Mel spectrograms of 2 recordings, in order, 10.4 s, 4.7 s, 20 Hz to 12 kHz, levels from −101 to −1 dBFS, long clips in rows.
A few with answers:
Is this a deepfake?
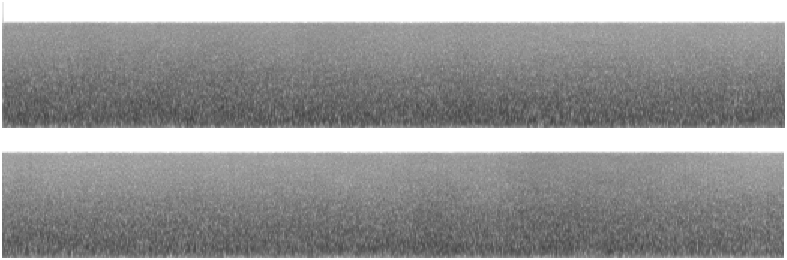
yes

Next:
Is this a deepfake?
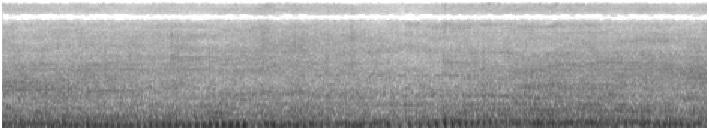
yes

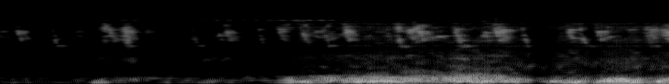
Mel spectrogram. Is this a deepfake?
yes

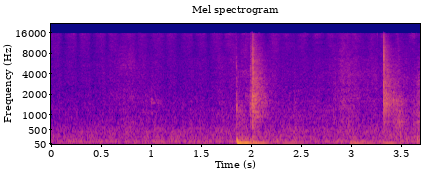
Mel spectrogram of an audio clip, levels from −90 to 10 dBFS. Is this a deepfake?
no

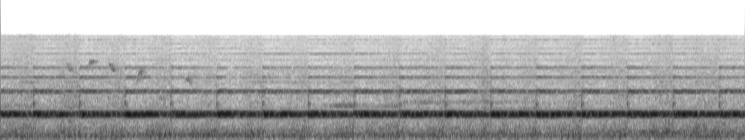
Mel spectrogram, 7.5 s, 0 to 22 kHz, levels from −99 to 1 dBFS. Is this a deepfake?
yes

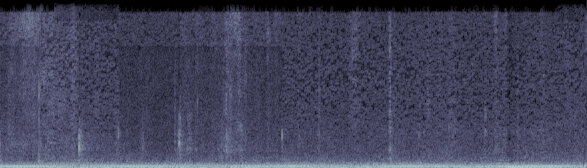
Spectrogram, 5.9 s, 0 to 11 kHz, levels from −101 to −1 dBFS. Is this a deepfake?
no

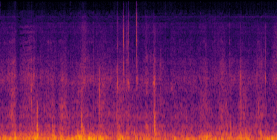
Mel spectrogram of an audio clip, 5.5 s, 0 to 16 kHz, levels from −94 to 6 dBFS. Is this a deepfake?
yes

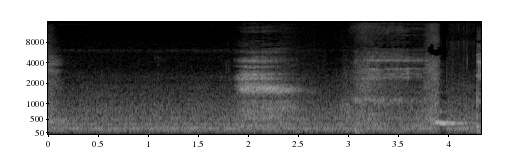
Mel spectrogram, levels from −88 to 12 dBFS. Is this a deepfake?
no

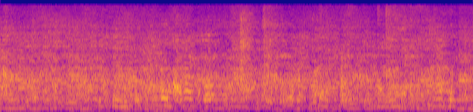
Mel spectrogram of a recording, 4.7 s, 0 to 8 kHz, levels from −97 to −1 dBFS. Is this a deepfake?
yes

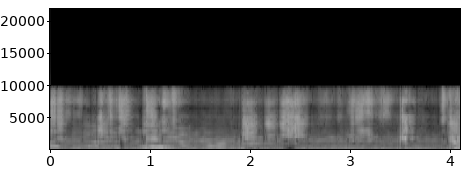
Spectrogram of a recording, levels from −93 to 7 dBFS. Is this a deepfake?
yes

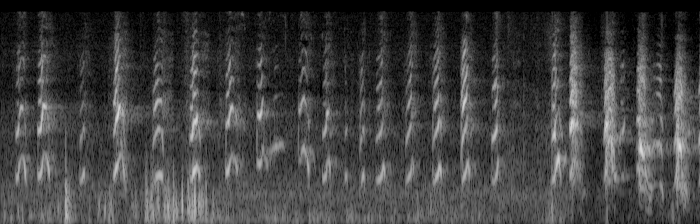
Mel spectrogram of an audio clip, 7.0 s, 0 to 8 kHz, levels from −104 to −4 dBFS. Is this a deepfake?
yes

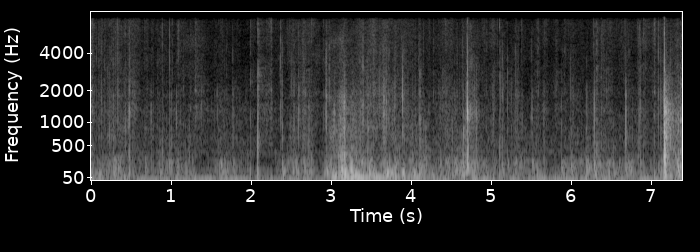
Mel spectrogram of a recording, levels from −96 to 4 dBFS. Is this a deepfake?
no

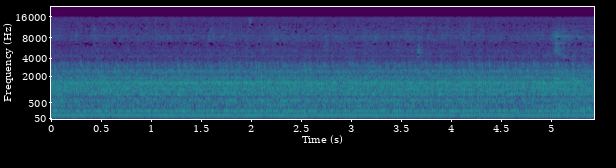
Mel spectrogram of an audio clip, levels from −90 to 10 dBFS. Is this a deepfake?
yes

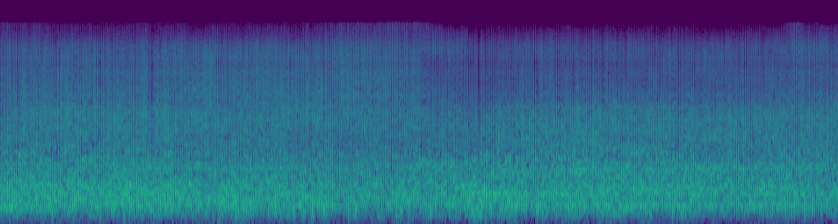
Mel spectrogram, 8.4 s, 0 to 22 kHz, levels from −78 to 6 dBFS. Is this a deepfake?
yes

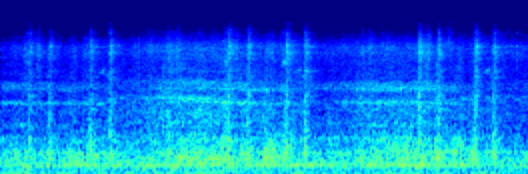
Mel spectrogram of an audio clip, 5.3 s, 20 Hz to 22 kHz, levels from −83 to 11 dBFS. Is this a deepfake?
no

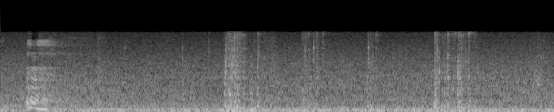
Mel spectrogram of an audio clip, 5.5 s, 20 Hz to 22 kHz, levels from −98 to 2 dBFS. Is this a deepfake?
no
